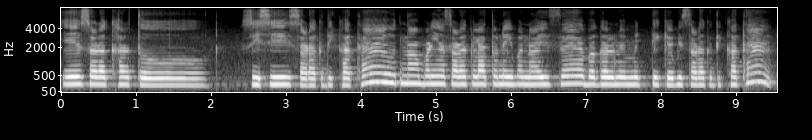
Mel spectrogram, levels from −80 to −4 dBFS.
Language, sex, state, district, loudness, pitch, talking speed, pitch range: Surgujia, female, Chhattisgarh, Sarguja, -14 LUFS, 215 Hz, 155 wpm, 205-225 Hz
